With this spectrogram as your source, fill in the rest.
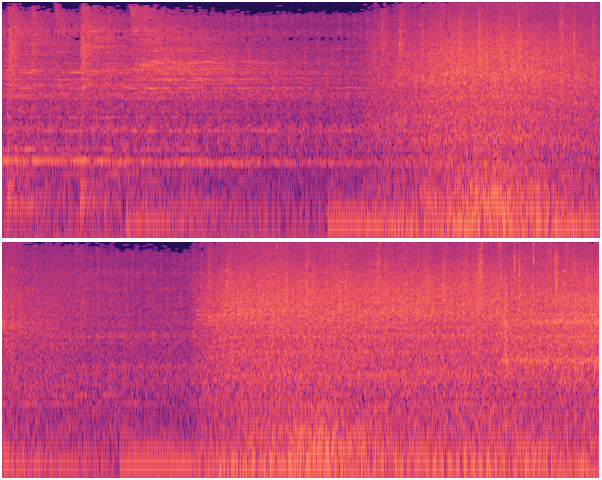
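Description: Tyres crunch and churn through snow.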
